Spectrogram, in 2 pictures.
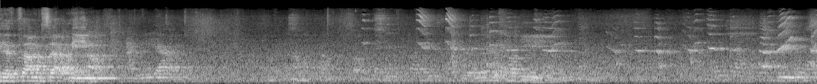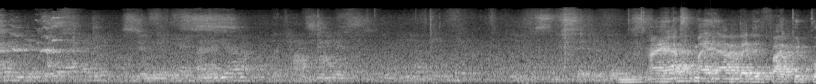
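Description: An elderly man speaks clearly into a microphone, like a teacher explaining.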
